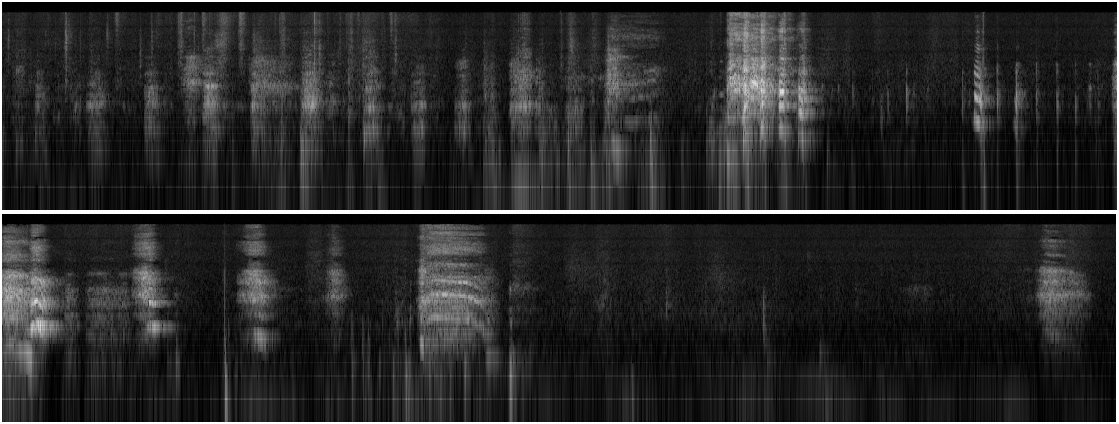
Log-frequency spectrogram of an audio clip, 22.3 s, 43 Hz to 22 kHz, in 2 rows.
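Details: A 9-month-old female Golden Retriever gives short, rough barks and grumbling noises in bursts while fighting with a cat over her bed, as a person talks in German.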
